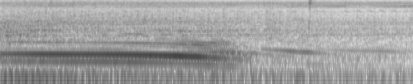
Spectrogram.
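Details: Cows walking in line along a dirt path home to the farm pen at sunset; one gives a long, steady, even moo lasting about a second before it falls away, over a constant background hiss.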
